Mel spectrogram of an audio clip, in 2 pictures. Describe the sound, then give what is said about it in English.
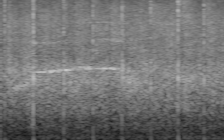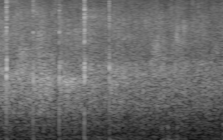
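A crowd applauds a group of seniors steadily, a dense wash of many hands clapping with a few sharper claps standing out. The applause holds at an even, fairly loud level throughout, with no talking. “Would you please give them a round of applause?”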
